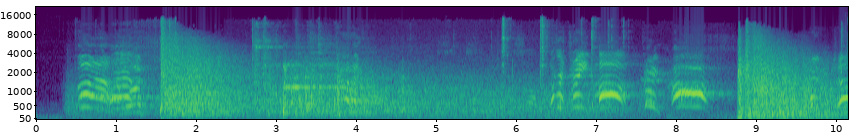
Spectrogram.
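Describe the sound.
Loud, booming artillery blasts of a 41-gun salute fired at midday across Britain in memory of Prince Philip, one after another at spaced intervals, each sharp crack followed by a rolling echo, with faint voices and crowd noise in the background between shots.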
